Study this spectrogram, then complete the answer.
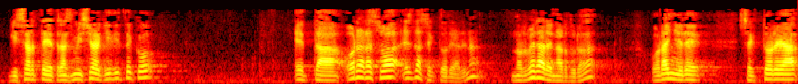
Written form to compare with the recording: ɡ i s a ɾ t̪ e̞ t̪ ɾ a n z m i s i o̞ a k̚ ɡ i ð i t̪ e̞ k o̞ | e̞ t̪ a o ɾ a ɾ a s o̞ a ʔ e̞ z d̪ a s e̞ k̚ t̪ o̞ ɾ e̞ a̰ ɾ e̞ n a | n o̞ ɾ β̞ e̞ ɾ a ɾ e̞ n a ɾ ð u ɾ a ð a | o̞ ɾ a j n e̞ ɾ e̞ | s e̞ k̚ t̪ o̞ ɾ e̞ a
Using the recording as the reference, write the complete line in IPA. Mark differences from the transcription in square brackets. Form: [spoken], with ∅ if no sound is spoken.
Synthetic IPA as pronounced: ɡ i s a ɾ t̪ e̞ t̪ ɾ a n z m i s i o̞ a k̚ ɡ i ð i t̪ e̞ k o̞ | e̞ t̪ a o ɾ a ɾ a s o̞ a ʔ e̞ z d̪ a s e̞ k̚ t̪ o̞ ɾ e̞ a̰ ɾ e̞ n a | n o̞ ɾ β̞ e̞ ɾ a ɾ e̞ n a ɾ ð u ɾ a ð a | o̞ ɾ a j n e̞ ɾ e̞ | s e̞ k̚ t̪ o̞ ɾ e̞ a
